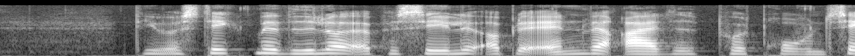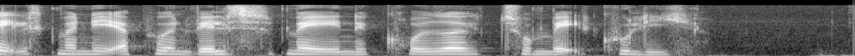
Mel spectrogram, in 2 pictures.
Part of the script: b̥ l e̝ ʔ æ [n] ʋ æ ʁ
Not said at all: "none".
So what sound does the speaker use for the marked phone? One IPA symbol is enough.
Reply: n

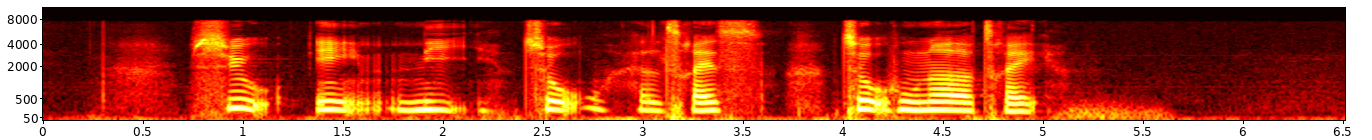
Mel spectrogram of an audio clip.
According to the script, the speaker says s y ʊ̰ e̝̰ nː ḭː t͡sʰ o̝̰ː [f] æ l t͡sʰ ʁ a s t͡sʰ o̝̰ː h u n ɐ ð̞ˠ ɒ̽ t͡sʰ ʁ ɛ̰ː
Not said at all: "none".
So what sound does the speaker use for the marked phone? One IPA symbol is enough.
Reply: h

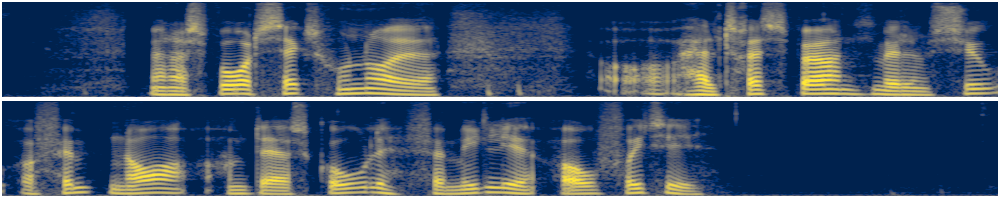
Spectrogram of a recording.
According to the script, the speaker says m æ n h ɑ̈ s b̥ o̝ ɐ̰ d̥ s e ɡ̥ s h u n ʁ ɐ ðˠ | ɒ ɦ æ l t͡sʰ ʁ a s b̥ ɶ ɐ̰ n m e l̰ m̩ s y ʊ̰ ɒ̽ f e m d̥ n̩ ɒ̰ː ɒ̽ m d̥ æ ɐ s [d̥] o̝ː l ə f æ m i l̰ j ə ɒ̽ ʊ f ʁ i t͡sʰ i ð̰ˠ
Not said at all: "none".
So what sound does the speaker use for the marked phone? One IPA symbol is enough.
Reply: ɡ̥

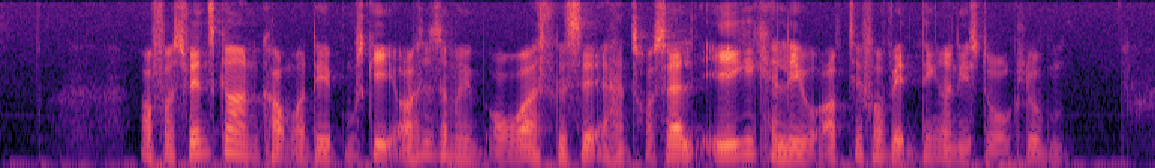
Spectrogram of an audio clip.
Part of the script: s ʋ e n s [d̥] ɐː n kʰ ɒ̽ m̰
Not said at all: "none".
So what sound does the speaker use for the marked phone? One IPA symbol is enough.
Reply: ɡ̥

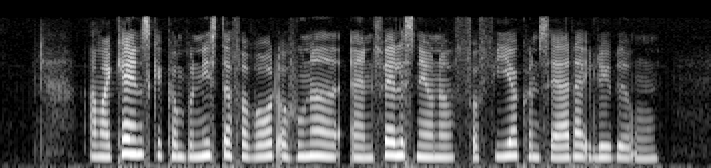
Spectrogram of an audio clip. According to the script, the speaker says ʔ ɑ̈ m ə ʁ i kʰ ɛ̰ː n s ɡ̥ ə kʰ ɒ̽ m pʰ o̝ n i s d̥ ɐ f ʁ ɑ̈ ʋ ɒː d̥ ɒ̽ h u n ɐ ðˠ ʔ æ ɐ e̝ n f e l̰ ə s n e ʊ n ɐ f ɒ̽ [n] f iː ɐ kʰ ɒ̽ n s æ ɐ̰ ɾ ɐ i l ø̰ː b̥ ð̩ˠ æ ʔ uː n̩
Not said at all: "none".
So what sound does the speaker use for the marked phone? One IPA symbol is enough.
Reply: none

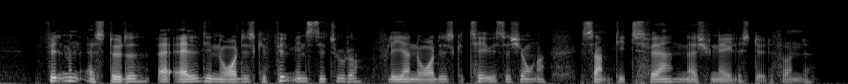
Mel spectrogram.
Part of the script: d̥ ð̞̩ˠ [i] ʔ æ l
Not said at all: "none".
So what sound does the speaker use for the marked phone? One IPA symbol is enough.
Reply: æ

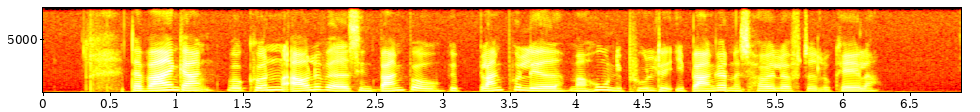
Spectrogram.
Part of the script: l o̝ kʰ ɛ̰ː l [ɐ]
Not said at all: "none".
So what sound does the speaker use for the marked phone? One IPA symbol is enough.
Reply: ɐ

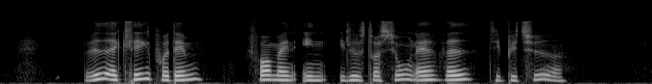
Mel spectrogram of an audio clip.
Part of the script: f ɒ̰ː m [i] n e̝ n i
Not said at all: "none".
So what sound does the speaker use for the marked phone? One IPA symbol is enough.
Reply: æ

